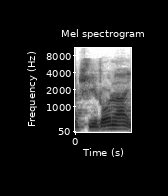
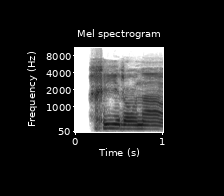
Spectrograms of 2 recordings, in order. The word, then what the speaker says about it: Girona: Girona liegt in Katalonien und auf Katalanisch heißt es nun mal Girona. Ihr macht das also komplett richtig und es heißt nicht Girona und schon gar nicht Girona.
